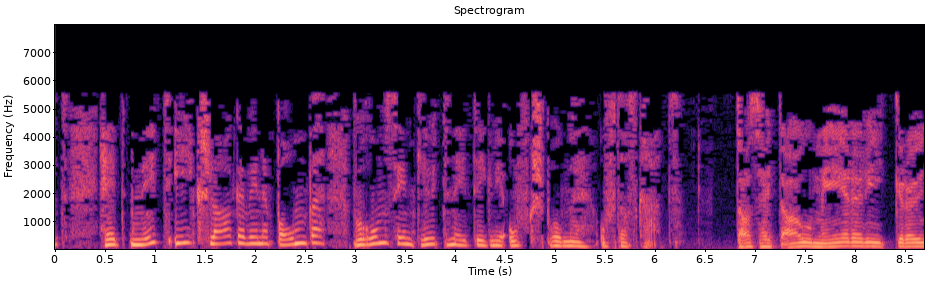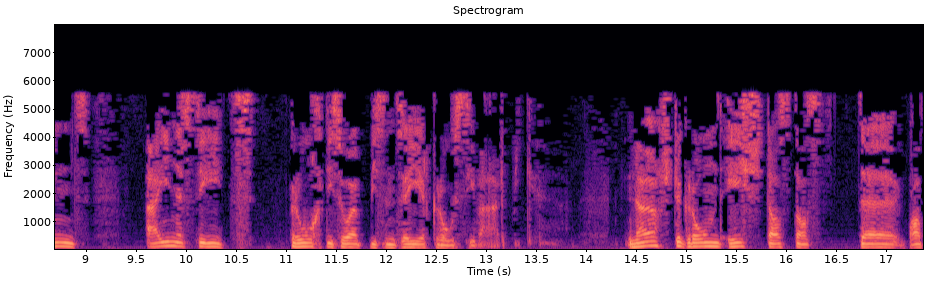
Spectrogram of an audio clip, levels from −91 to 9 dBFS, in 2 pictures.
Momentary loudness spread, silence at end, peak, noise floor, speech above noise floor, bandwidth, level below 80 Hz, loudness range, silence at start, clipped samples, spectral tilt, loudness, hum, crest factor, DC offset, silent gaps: 10 LU; 0 s; -2 dBFS; -46 dBFS; 31 dB; 5.8 kHz; -46 dBFS; 3 LU; 0 s; under 0.1%; -10 dB/octave; -16 LUFS; none; 14 dB; under 0.1%; none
